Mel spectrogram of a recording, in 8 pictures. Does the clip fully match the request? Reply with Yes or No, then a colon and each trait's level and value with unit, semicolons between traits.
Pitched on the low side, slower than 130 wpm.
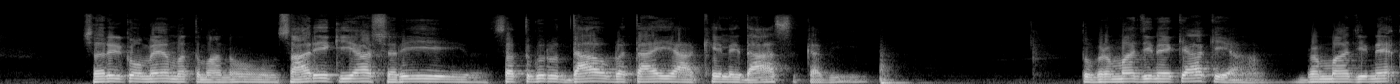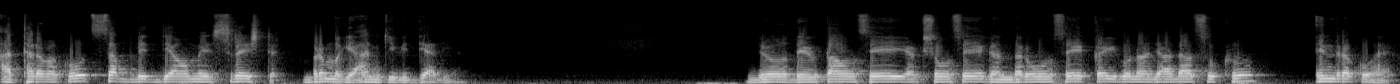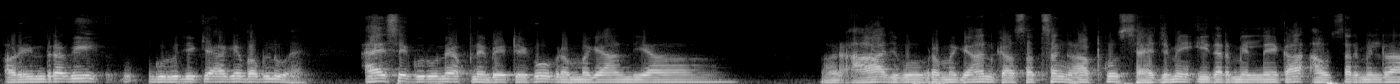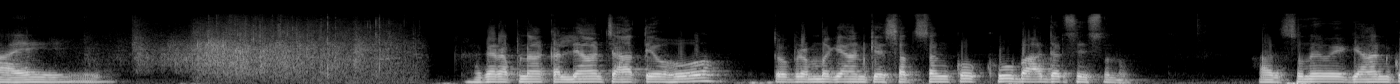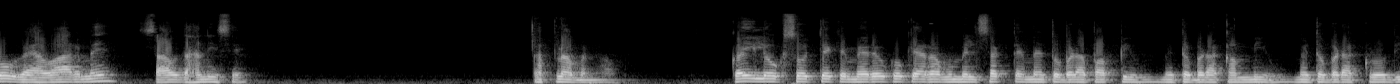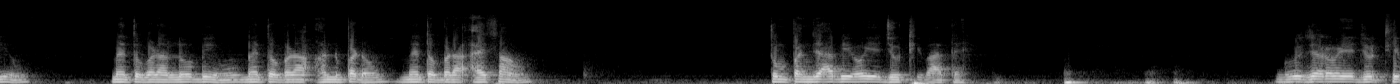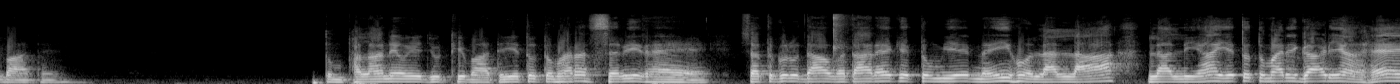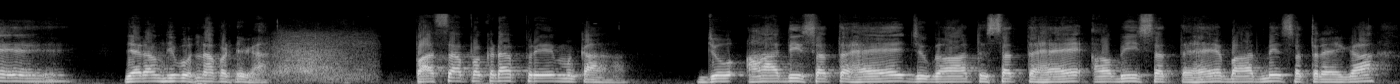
Yes: low, 115 Hz; slow, 110 wpm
